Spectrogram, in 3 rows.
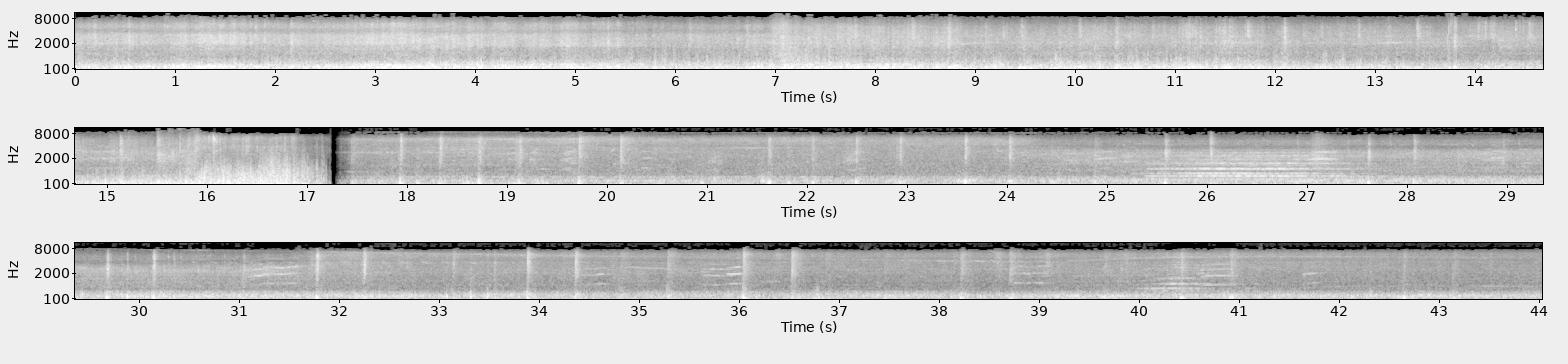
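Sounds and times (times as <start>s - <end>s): clickety-clack over rail joints: 0.0s - 44.0s
train wheels rumbling on rails: 0.0s - 44.0s
train horn: 25.3s - 27.9s, 39.9s - 41.3s.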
